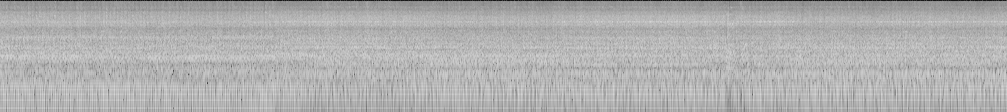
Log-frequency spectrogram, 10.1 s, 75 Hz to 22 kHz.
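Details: Rotakt small petrol generator just after first start, choke at run, warming up with no load, voltmeter showing 232 V: steady, even buzzy drone with no misses or knocks, a healthy normal idle.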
